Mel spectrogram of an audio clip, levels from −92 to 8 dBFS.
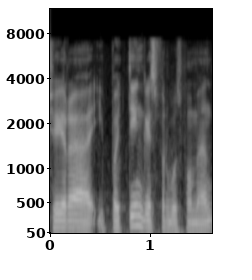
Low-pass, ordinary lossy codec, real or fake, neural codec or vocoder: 7.2 kHz; AAC, 64 kbps; real; none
